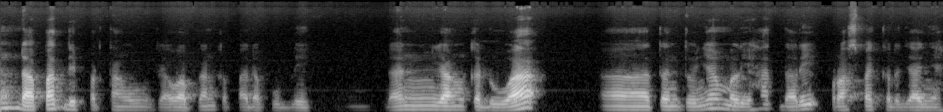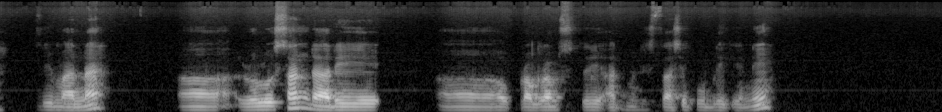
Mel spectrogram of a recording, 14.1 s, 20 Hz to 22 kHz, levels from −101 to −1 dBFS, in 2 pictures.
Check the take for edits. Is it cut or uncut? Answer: uncut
